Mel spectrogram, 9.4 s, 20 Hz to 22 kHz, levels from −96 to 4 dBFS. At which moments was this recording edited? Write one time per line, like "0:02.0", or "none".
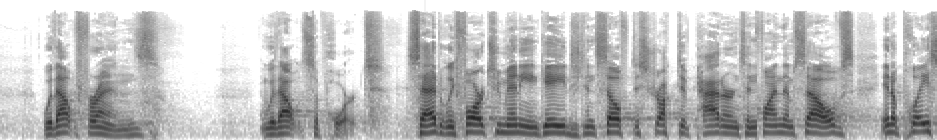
0:04.0
0:07.6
